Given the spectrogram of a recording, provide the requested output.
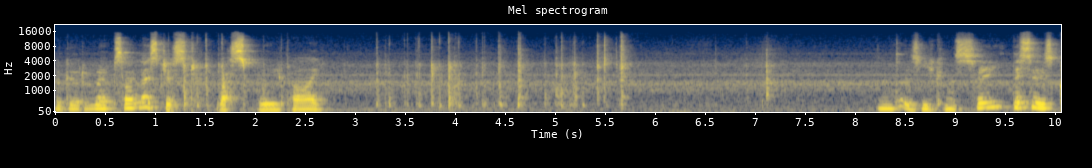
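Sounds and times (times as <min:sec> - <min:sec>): computer keyboard typing: 0:01.2 - 0:02.4, 0:03.2 - 0:05.8.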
